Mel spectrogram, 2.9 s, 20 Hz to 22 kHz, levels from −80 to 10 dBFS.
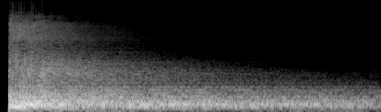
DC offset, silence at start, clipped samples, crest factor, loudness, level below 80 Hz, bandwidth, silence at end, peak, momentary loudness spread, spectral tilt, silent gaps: under 0.1%; 0.05 s; 0.9%; 12 dB; -14 LUFS; -38 dBFS; 13.5 kHz; 0 s; 0 dBFS; 14 LU; -7.5 dB/octave; none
